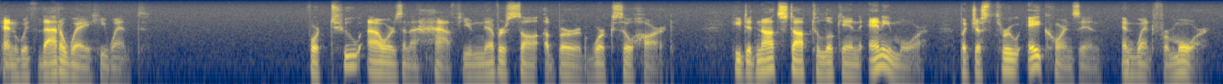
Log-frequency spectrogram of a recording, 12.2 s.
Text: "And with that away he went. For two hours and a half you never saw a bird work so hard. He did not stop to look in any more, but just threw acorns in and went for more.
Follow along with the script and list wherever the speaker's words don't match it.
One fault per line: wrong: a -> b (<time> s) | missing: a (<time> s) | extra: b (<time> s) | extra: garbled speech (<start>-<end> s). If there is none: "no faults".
no faults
